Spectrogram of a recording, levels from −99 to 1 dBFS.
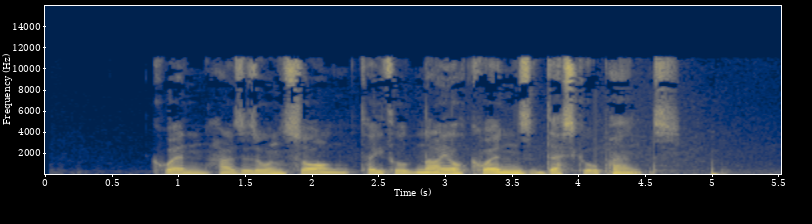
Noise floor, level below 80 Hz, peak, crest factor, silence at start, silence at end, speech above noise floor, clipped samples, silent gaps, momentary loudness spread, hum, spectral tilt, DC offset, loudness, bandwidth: -74 dBFS; -48 dBFS; -4 dBFS; 18 dB; 0.8 s; 0.45 s; 53 dB; under 0.1%; none; 15 LU; none; -6 dB/octave; under 0.1%; -22 LUFS; 11.5 kHz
